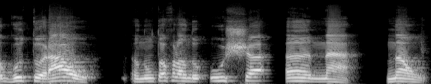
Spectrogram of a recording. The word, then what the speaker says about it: Hoshana: eu não estou falando Ushana, não, o segundo A eu estou pronunciando de forma gutural, que é um E em aramaico, que ele é gutural, equivaleria ao Ain, ok?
